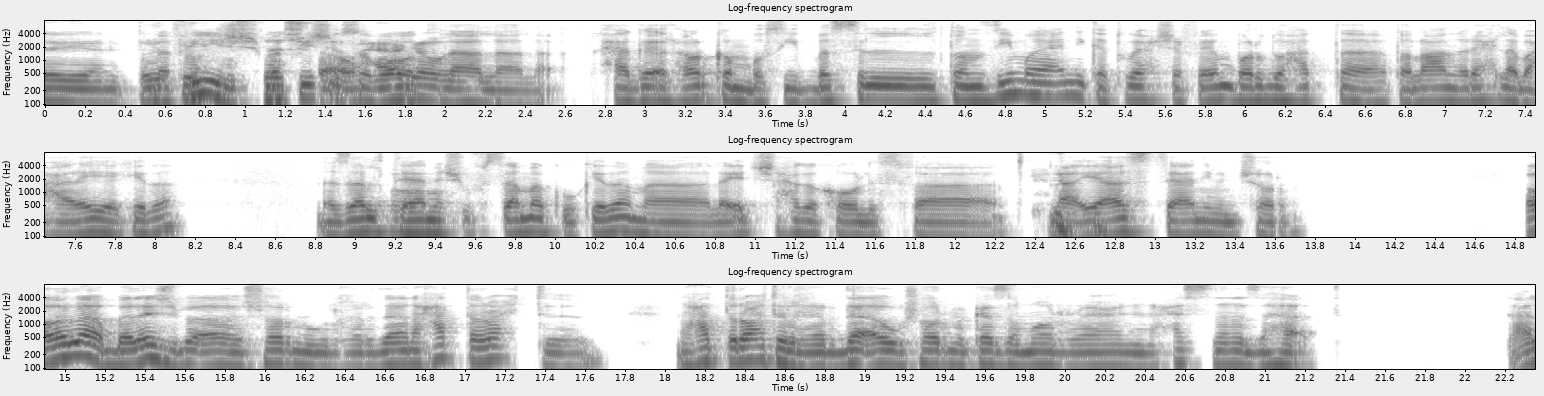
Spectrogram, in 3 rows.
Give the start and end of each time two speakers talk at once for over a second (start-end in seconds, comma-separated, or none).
0.5-2.3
